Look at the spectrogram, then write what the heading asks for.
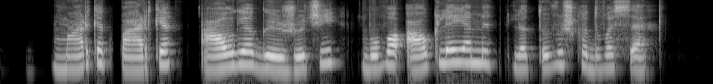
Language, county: Lithuanian, Šiauliai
